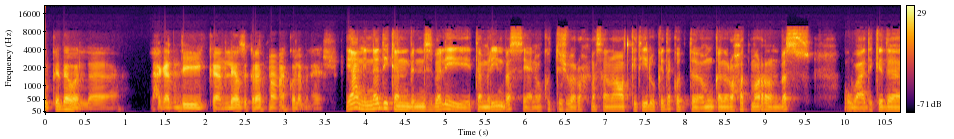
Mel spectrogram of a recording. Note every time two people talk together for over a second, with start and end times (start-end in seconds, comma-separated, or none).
none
